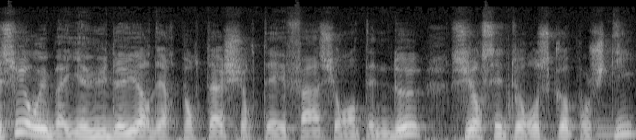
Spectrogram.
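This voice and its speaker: A man at a fairly high pitch, dark and mellow in tone with lively intonation, at a fairly quick pace over a quiet background. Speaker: regional radio presenter; stage performer. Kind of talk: interview answer.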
